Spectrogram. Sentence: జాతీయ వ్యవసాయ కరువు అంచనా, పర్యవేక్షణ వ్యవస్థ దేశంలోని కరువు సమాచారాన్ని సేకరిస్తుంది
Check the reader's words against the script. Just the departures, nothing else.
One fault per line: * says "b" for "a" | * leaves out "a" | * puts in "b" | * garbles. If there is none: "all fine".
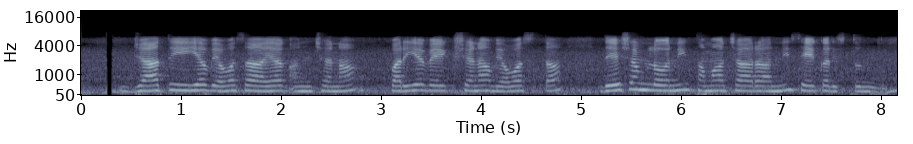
* leaves out "కరువు"
* leaves out "కరువు"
